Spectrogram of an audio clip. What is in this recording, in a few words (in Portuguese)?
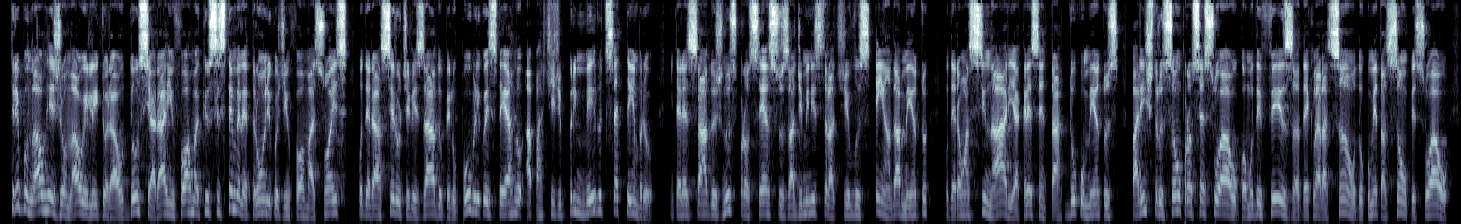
notícias, radio fm; TRE / Sistema Eletrônico de Informações poderá ser utilizado por público externo; (1'09")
